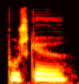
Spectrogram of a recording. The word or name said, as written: busgade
